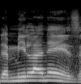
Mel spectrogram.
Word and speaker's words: Milanese: And our special guest for the panel on the Weekly Grill is Alfred Milanese. Am I pronouncing that correctly? – Right, Milanese.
